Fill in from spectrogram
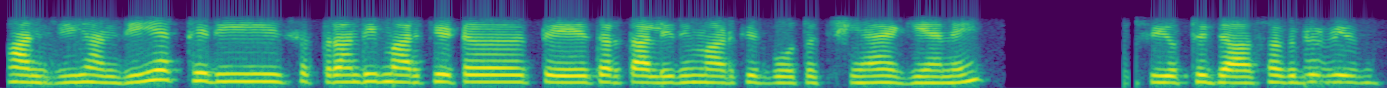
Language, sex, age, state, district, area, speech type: Punjabi, female, 30-45, Punjab, Mohali, urban, conversation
